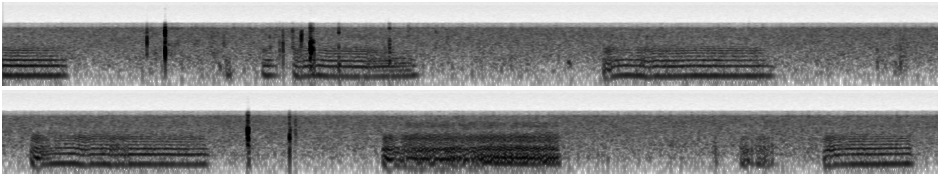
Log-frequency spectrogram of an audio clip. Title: My cat snores!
